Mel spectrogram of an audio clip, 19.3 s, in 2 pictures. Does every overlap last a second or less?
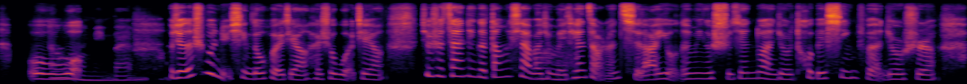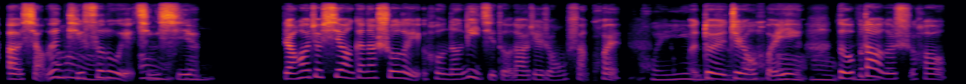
No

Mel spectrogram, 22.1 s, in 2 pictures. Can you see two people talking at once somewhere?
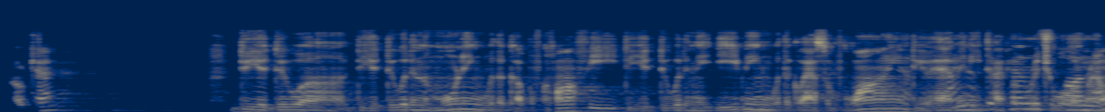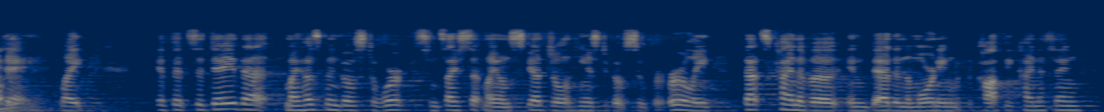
Yes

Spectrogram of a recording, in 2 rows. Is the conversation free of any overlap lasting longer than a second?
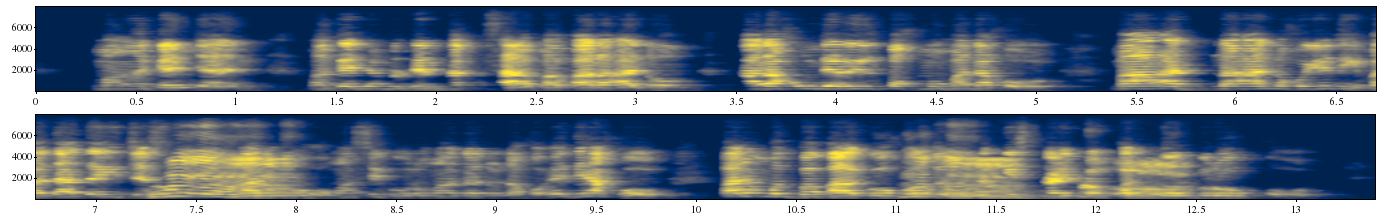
No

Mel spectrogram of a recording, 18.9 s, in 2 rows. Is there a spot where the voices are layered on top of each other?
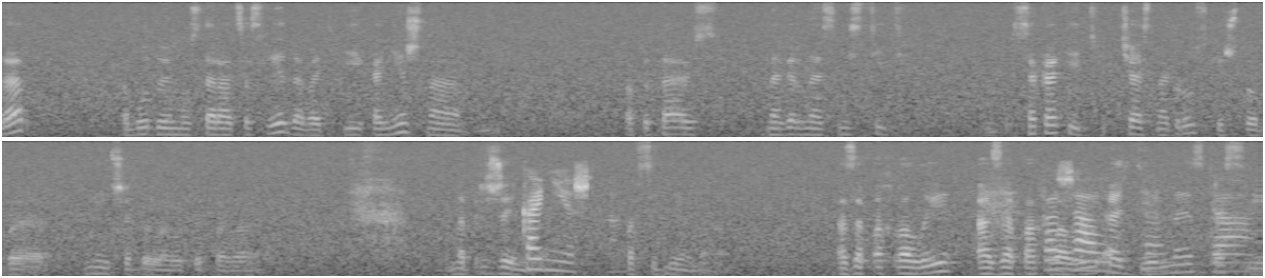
Yes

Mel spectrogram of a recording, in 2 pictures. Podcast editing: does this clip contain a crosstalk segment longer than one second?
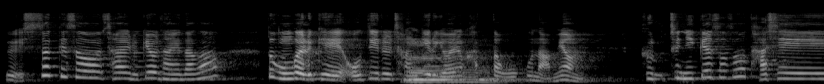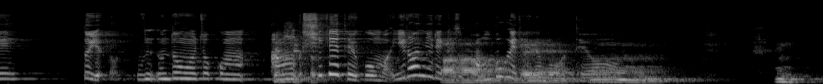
Yes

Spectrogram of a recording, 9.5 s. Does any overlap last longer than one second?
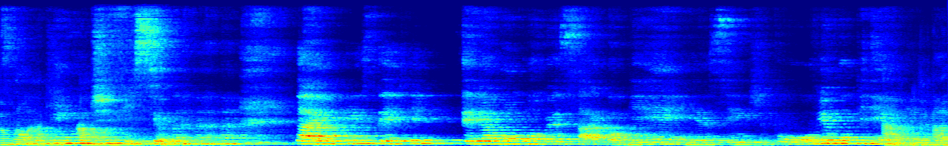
Yes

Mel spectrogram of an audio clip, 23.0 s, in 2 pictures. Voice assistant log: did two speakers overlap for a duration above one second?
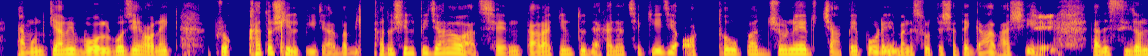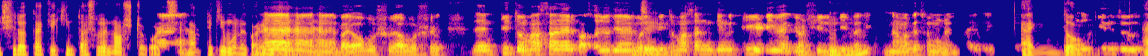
No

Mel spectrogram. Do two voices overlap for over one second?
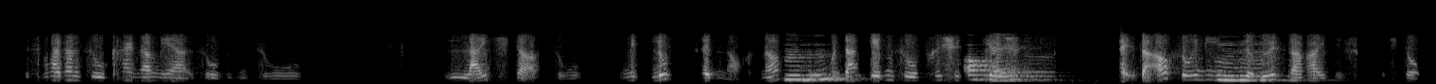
No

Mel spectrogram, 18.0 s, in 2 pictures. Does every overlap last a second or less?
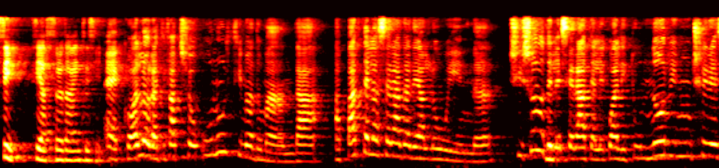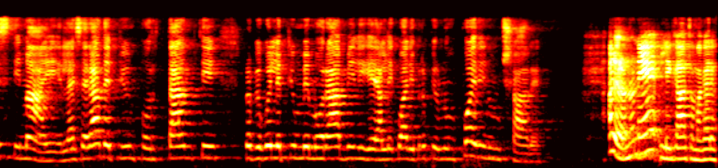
Yes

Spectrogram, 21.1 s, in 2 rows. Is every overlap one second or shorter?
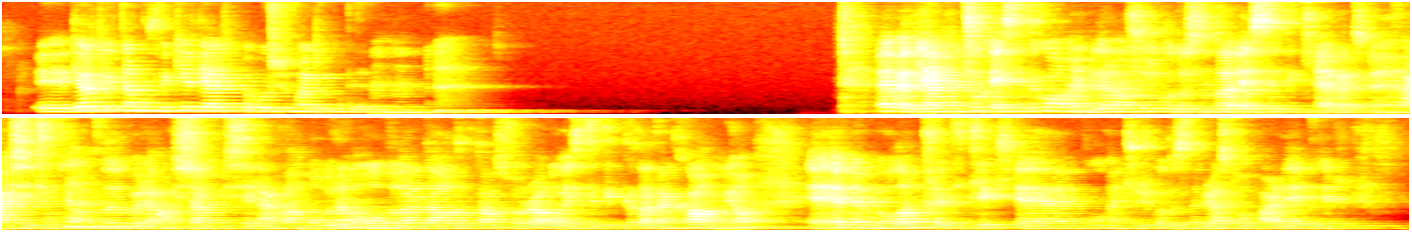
Yes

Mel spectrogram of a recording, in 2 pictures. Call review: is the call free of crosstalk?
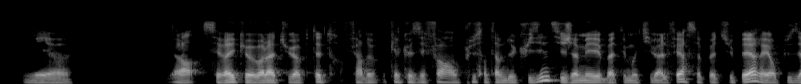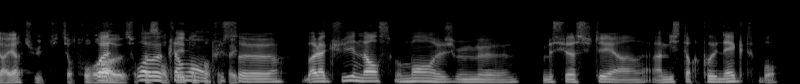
No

